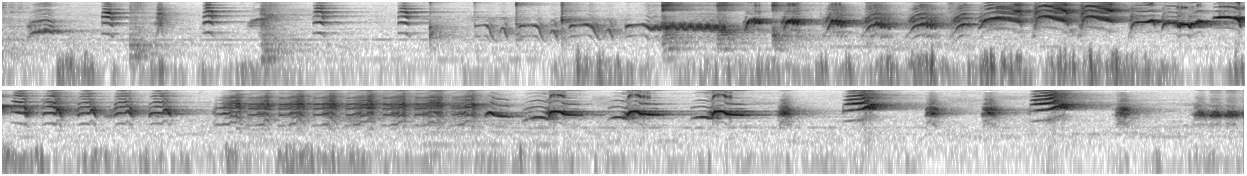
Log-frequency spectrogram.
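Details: Chinese hwamei, green-bean-eyed, in full song despite its moult: starts with scattered sharp notes, then builds into dense, warbling whistled runs and buzzy trills, ending with a series of evenly repeated loud notes.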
